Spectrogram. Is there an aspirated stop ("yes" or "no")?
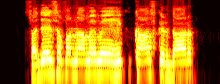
no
